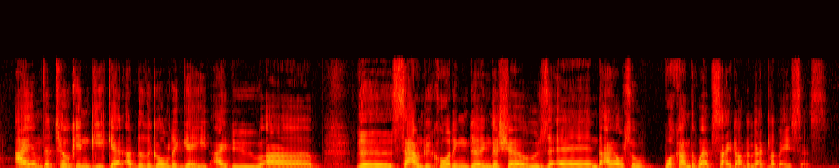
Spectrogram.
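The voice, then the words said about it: Swiss-accented English, partly Chicago. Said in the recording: “you have a fabulous Irish accent... Except it's not Irish... It's Swiss... it's half Swiss and half Chicago... I keep getting Swiss and Swedish”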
